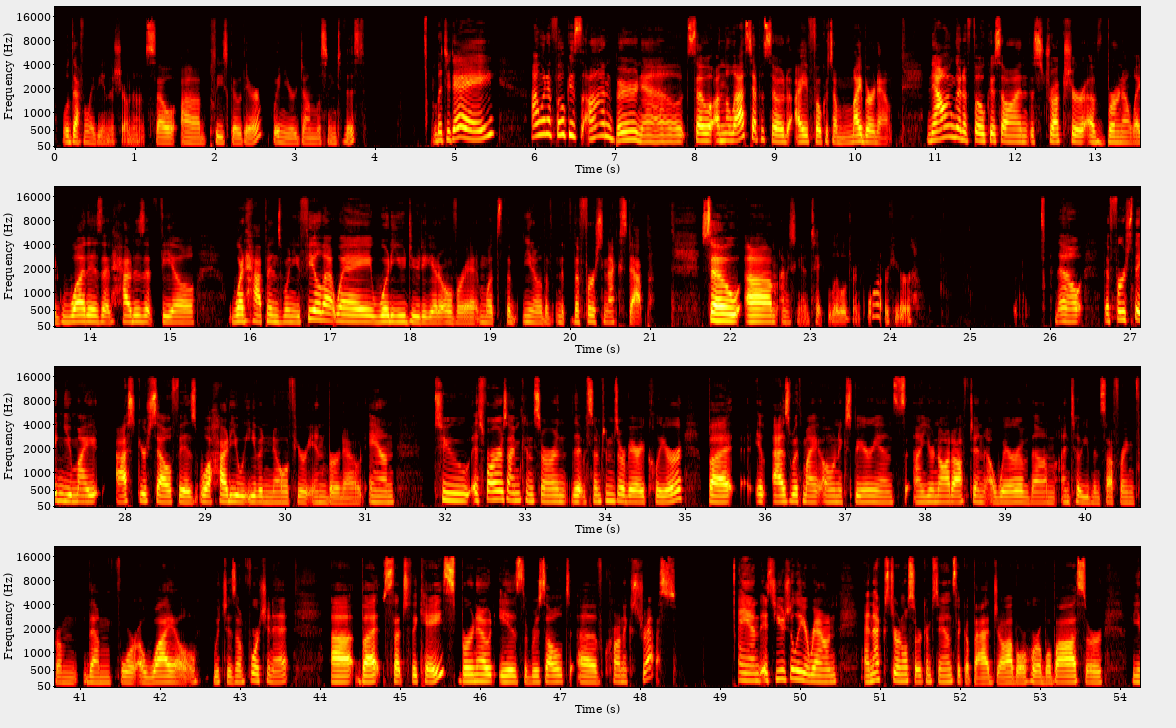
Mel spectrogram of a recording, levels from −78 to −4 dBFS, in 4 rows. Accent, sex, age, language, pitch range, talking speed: American, female, 30-49, English, 160-190 Hz, 195 wpm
